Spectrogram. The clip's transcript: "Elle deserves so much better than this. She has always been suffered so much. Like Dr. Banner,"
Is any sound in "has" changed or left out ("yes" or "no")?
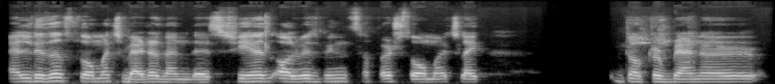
no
